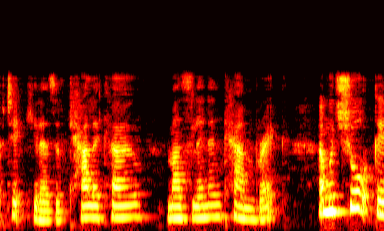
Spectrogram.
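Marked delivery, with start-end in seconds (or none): none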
